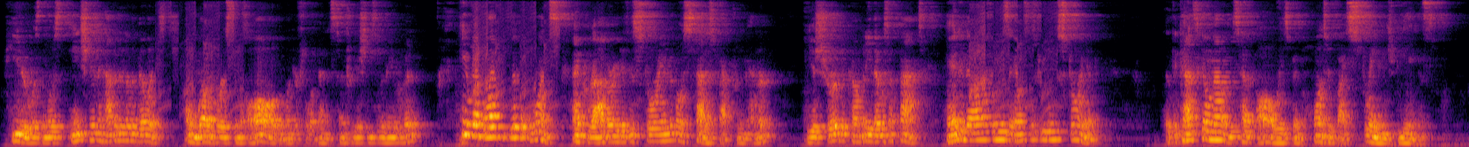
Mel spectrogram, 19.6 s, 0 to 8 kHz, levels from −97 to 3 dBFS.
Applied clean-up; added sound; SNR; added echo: neural separator model SepFormer DNS4.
